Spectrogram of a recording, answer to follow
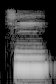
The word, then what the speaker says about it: ji: First, when you pronounce ji, you need to block the air first. Use your tongue and touch here and block the air and then blow the air.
